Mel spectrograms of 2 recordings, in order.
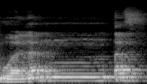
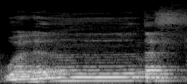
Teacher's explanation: Nunnya langsung menuju ke lidahnya tak, tapi tidak boleh ditekan dengan jelas. Tidak boleh walan taf, tapi samar walan taf.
